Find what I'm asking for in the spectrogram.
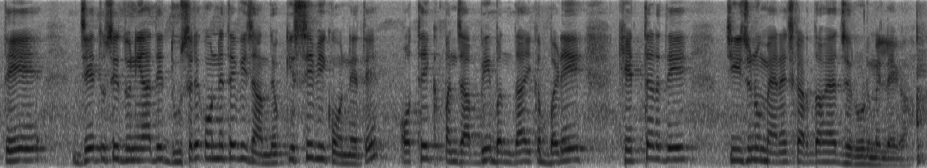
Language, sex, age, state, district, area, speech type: Punjabi, male, 18-30, Punjab, Rupnagar, urban, spontaneous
